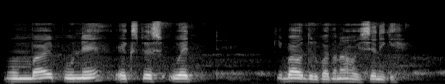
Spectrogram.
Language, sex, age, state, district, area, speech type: Assamese, male, 18-30, Assam, Darrang, rural, read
